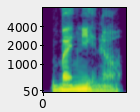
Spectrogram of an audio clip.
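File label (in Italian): "bagnino", italiano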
